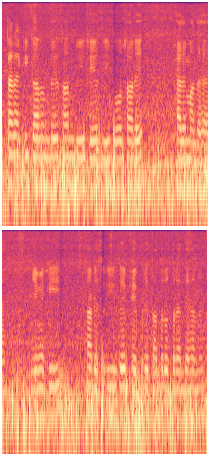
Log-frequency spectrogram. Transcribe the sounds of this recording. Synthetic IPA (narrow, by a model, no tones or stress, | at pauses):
t̪əːɾəːkiːkəɾənd̪eːsaːniːseːsʋiːbɔːt̪saːɾeːpʰɛːd̪eːmə̃nd̪ɦɛːd͡ʒɪʋẽːkɪsaːɖeːsəɾiːɾd̪eːpʰeːpɾeːt̪ənd̪əɾʊt̪ːɾɛ̃ːnd̪eːɦən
